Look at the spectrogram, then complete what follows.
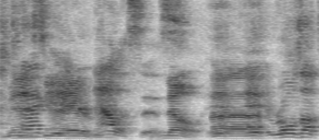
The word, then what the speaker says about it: Vinatieri: I emphasize the extra I.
